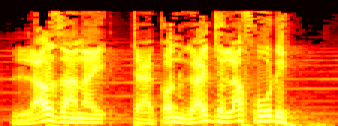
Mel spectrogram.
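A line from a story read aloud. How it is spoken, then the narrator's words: Shouted command. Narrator (Vietnamese): y quát bảo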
